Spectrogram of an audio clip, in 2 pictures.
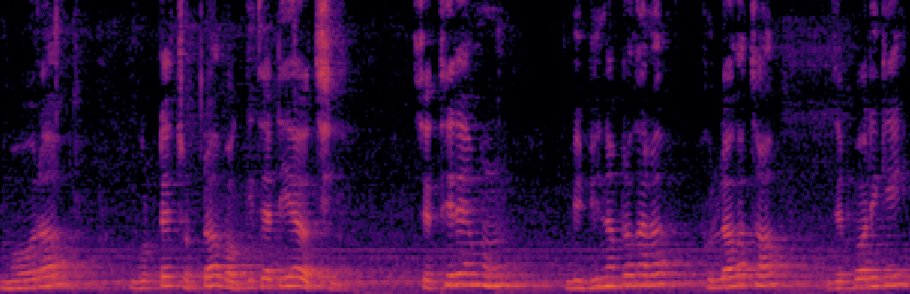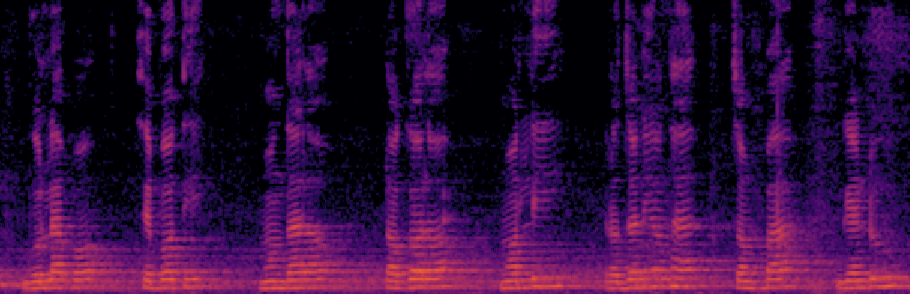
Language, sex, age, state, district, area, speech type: Odia, female, 45-60, Odisha, Dhenkanal, rural, spontaneous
